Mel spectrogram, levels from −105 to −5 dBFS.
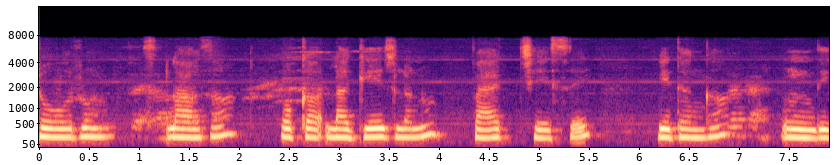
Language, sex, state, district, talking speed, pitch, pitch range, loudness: Telugu, female, Andhra Pradesh, Annamaya, 75 wpm, 185 Hz, 180-195 Hz, -15 LUFS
